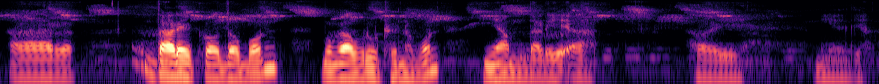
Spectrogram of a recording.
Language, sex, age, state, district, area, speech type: Santali, male, 60+, Jharkhand, East Singhbhum, rural, spontaneous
